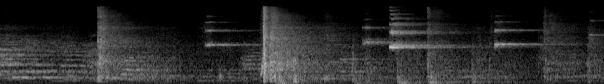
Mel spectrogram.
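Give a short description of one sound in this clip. Badminton shuttlecocks are struck with sharp pops in a large echoing hall.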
